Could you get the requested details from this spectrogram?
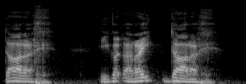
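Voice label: darrach: e got a right darrach, Cromarty Fishertoun dialect; Threat; fishertoun dictionary; cromartymuseum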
